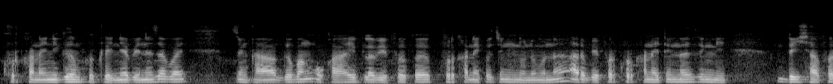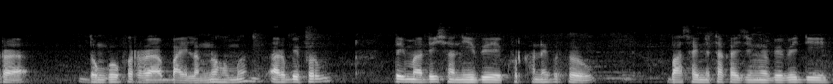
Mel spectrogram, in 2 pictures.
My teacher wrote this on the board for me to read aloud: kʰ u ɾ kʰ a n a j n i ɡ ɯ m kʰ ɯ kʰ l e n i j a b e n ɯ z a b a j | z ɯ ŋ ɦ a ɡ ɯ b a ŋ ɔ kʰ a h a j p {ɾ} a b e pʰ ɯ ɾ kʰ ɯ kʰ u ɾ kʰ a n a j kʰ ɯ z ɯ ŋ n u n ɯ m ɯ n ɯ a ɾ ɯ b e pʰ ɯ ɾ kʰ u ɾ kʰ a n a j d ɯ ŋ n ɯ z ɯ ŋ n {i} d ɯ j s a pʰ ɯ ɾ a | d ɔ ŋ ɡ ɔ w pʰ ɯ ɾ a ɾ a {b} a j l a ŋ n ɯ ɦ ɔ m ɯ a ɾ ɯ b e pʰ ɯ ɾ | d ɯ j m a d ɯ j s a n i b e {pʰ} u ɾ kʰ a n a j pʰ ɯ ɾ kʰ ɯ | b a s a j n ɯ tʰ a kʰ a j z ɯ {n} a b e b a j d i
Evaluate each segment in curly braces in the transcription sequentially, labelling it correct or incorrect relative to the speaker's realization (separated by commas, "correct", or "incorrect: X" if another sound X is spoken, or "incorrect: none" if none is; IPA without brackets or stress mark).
incorrect: l, correct, correct, incorrect: kʰ, incorrect: ŋ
